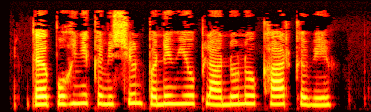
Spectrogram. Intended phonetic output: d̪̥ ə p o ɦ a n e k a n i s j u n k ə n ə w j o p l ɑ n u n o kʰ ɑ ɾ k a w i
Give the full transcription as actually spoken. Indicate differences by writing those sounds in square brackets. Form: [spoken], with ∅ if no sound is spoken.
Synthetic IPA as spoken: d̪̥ ə p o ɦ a n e k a [m] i s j u n [p] ə n ə w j o p l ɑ n u n o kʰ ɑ ɾ k a w i

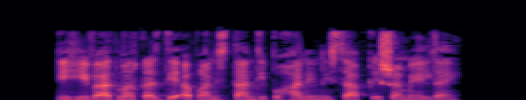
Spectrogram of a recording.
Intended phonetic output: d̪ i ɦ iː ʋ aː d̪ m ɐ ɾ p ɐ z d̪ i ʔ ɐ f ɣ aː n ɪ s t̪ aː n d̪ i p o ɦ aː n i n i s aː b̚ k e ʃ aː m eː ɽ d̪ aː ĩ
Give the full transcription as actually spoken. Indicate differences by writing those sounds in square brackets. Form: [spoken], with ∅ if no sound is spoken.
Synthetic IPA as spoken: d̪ i ɦ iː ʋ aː d̪ m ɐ ɾ [k] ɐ z d̪ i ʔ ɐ f ɣ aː n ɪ s t̪ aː n d̪ i p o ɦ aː n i n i s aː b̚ k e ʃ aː m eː [l] d̪ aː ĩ

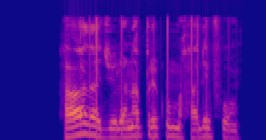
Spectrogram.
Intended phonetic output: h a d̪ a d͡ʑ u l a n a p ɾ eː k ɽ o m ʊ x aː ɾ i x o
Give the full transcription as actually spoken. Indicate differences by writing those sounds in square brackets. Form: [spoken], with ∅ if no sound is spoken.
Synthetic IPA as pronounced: h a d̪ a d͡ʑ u l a n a p ɾ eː k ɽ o m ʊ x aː [l] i [f] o

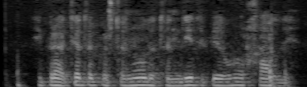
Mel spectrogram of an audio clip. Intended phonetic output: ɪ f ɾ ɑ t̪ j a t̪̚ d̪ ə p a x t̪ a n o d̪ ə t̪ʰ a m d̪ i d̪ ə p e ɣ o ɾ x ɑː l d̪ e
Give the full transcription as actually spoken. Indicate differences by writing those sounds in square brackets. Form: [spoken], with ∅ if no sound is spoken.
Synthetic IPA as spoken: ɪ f ɾ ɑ t̪ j a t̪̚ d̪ ə p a [ʂ] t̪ a n o d̪ ə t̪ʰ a [n] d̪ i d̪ ə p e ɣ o ɾ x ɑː l d̪ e

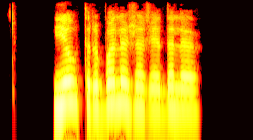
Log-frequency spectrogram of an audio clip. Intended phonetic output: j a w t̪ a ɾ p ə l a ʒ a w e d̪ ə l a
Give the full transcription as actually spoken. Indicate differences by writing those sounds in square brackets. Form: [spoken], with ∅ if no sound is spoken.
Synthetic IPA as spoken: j a w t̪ [ə] ɾ [b] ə l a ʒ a [ɣ] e d̪ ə l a

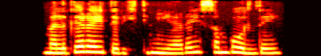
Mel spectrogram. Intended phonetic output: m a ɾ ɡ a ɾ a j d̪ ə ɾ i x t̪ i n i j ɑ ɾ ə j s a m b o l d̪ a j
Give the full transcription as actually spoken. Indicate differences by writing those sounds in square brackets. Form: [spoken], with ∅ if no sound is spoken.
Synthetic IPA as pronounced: m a [l] ɡ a ɾ a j d̪ ə ɾ i x t̪ i n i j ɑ ɾ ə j s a m b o l d̪ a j

